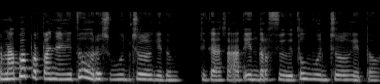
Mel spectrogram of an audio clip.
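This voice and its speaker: A woman with a strong East Javanese accent, fairly high in pitch, with ordinary pitch variation over a quiet background. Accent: strong East Javanese (medok) Indonesian. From Kediri, East Java, Indonesia. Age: 20s. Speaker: career talk speaker, scholarship alumna. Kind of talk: online career talk to students. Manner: casual, conversational with fillers.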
